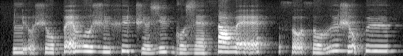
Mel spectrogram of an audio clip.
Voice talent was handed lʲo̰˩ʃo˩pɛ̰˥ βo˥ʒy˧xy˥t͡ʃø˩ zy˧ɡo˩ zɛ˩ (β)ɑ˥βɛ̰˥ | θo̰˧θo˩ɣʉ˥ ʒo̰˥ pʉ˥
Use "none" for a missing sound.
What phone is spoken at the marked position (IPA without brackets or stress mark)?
θ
